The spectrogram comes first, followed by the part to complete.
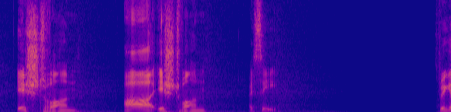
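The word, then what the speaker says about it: István: The S is pronounced more like a short SH sound. Ishtvan.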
